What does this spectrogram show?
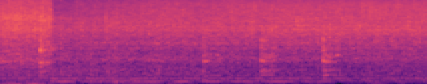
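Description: Corned beef hash with potatoes and onions sizzling steadily in a frying pan, with a few light taps as chopped bell peppers are pushed off a wooden board into the pan with a spatula.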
